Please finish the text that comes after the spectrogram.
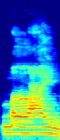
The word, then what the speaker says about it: malign: सो मैंने मम्मी से कहा मम्मी मुझे बदनाम मत करो, मलाइन होता है, जी बिकम साइलेंट, जी साइलेंट हो जाता है, so malign sound would be, pronunciation would be malign।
